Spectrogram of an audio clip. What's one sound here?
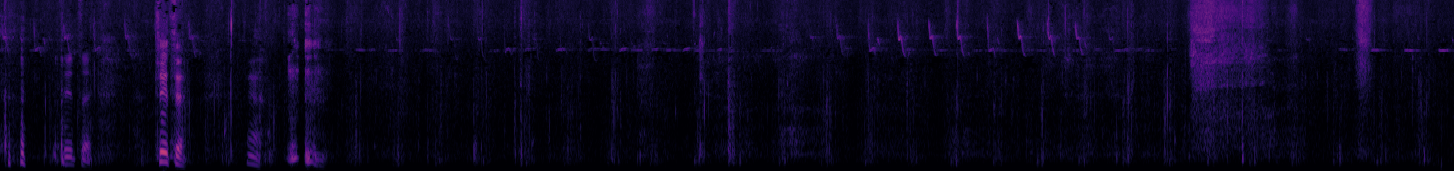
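Footsteps tap steadily on a paved path outdoors.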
